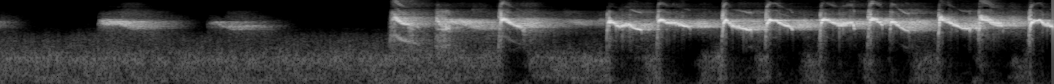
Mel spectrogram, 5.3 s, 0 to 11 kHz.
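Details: Caged oriental white-eye on 31 May 2020, second day of supplement feeding. A pair of short buzzy notes, then an energetic song of rapid, slurred, high twittering chirps that grows steadily denser.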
